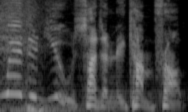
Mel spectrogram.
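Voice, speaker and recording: A man's voice: high voice, huge pitch swings, moderate pace. An actor playing a fat, pampered and pompous male governor in a game cutscene, whiny in manner. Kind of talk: video game cutscene acting. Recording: game audio with music behind.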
